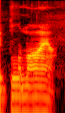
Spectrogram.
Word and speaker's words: Blamire: your last name the the easiest way to pronounce it is actually blue mile okay see and I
